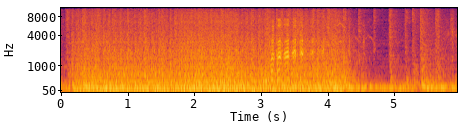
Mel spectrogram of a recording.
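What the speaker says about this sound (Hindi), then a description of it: "मैं मशीन गन चलाने लगा हूँ" Machine gun fire in a staged war comedy scene: dense, continuous bursts of rapid shots and booms that keep up for several seconds, then thin into a few scattered cracks.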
